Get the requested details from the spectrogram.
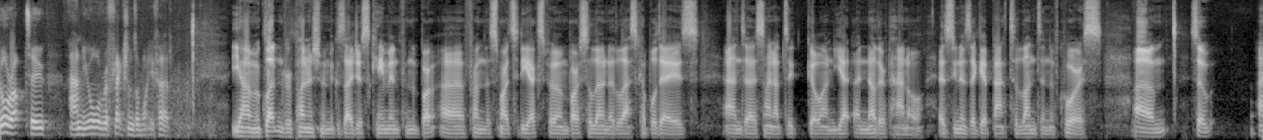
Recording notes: The Urbanisation Forum at Google HQ. A special recording of the Urbanisation forum on Connectivity, hosted by the Swedish Chamber of Commerce at Google's UK headquarters in King's Cross.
